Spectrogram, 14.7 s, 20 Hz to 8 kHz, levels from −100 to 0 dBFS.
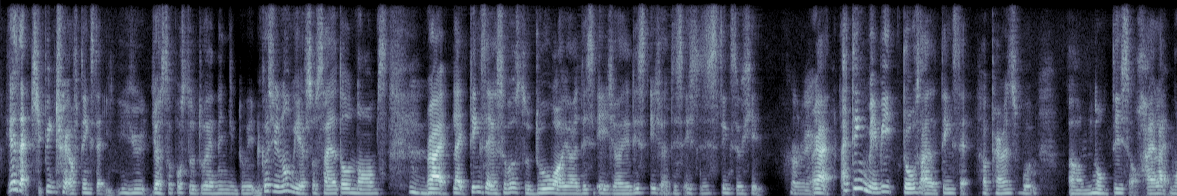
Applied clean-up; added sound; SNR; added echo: neural mask model Resemble Enhance denoiser.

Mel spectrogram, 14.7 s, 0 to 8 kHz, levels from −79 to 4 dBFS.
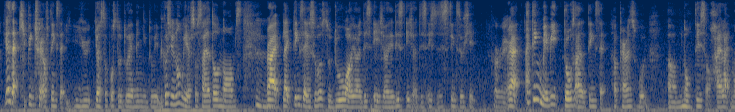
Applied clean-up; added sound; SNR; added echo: none; none; none; none.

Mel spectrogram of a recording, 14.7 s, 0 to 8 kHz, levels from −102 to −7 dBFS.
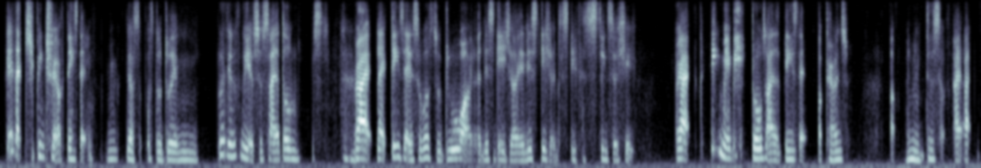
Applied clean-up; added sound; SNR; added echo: neural diffusion model UNIVERSE++.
